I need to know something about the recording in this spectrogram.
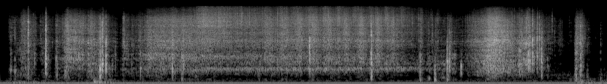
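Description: Foil seed packet crinkling and rustling as it is handled. There is a steady run of rustle with small clicks from about a second in until past four seconds, then a louder crinkle near five seconds.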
